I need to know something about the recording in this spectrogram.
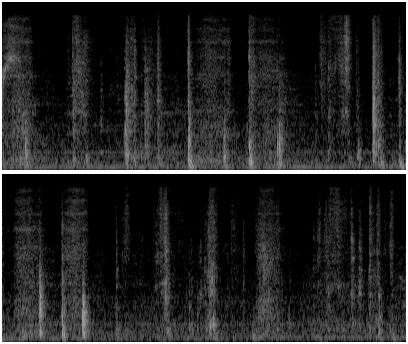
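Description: Bone folder rubbing along the folds of cardstock to crease them, with soft paper rustles and scattered small taps as the folded cards are pressed and moved about. Faint throughout.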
